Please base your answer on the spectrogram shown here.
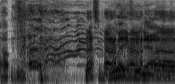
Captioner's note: laughing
